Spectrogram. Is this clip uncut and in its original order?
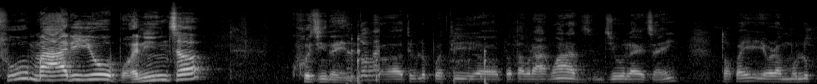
no; 1 cut; at 3.8 s

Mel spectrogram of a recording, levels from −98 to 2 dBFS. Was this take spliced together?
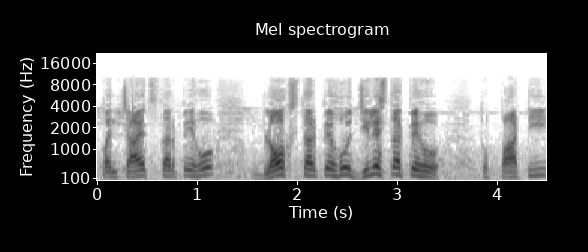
no; 0 cuts

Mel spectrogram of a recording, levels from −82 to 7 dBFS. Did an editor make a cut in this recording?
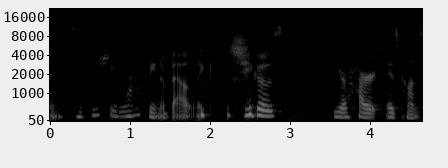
yes; 2 cuts; at 2.0 s, 3.4 s

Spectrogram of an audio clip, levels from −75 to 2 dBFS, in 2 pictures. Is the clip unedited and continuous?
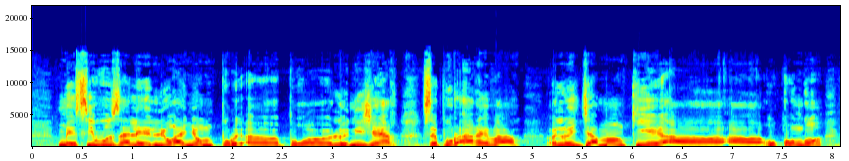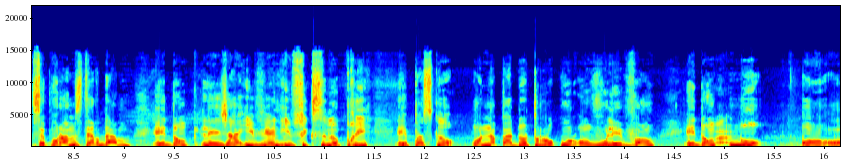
yes; 0 cuts

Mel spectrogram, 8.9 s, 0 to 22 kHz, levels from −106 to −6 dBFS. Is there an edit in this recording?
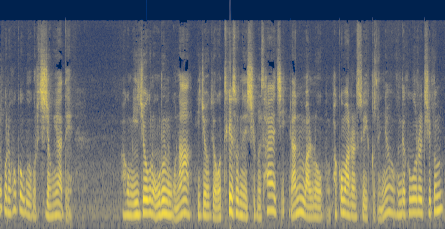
no; 0 cuts

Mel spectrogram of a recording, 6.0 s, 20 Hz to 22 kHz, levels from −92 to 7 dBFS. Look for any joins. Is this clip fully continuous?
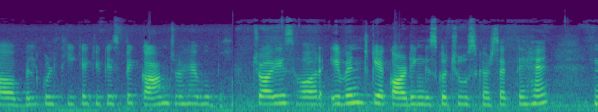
no; 1 cut; at 2.4 s

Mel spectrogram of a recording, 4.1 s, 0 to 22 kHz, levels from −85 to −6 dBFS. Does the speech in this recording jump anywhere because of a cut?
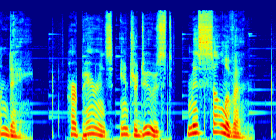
no; 0 cuts

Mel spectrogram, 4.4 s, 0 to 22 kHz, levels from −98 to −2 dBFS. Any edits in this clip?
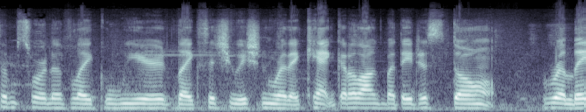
no; 0 cuts

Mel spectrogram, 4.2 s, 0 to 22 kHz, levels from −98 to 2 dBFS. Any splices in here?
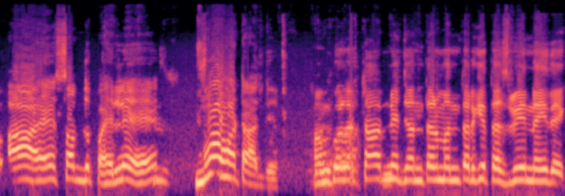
no; 0 cuts

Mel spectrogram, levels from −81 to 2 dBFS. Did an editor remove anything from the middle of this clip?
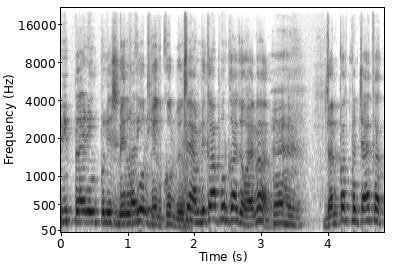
yes; 1 cut; at 1.8 s

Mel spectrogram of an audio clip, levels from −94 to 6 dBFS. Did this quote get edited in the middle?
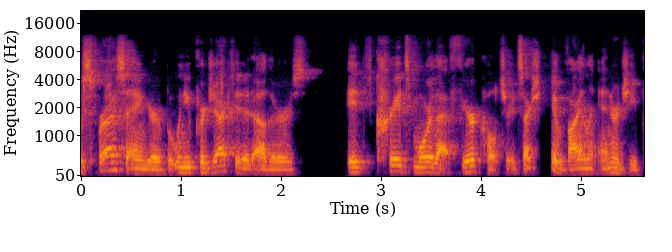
no; 0 cuts

